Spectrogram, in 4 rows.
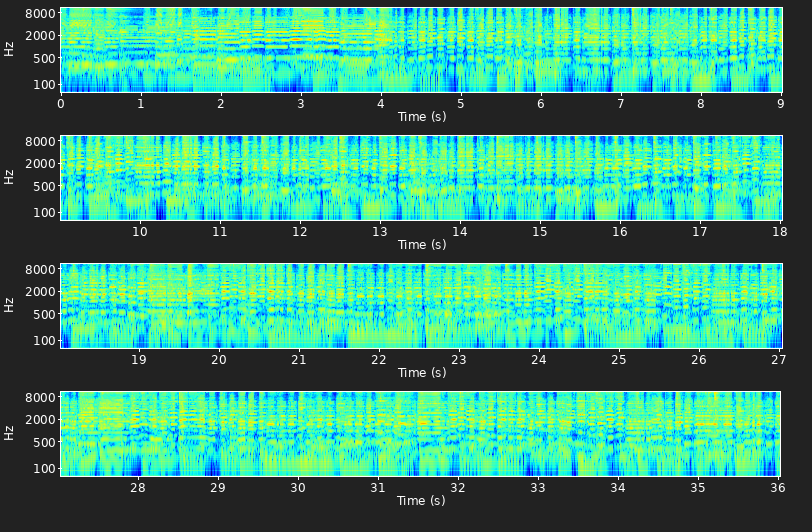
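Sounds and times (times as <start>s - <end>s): button accordion: 0.0s - 36.0s
fiddle: 0.0s - 36.0s
guitar accompaniment: 0.0s - 36.0s.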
